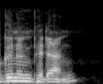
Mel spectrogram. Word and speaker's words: Gunung Padang: Oh, Gunung Padang.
